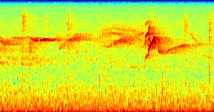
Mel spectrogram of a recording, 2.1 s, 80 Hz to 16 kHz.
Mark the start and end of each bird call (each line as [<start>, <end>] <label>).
[0.97, 1.47] Hawaii Amakihi (Chlorodrepanis virens)
[1.37, 1.77] Hawaii Creeper (Loxops mana)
